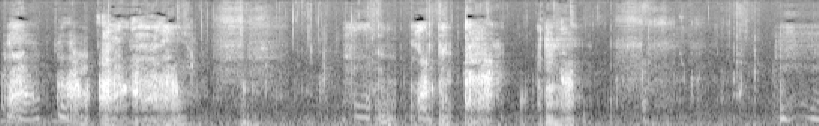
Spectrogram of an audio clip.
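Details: English Bulldog gnawing on a bone indoors, giving a run of rough, snuffling grunts and throaty growly noises in uneven bursts, loudest early on, with chewing sounds between them.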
